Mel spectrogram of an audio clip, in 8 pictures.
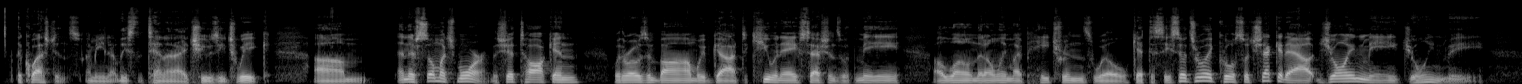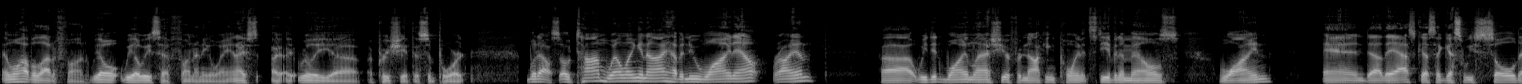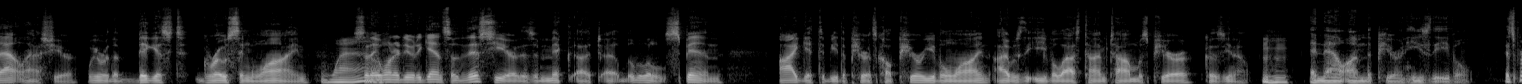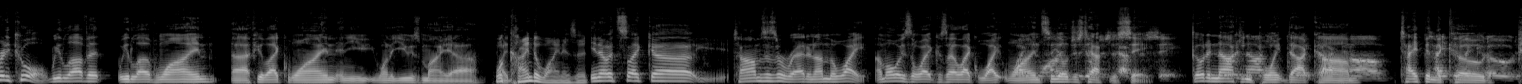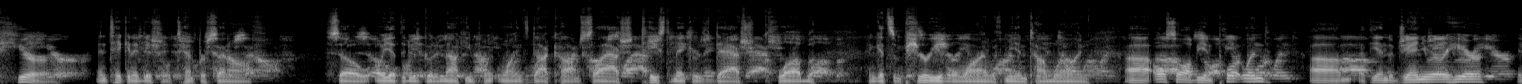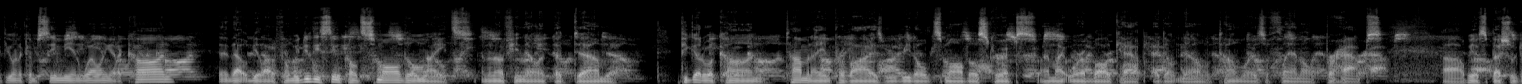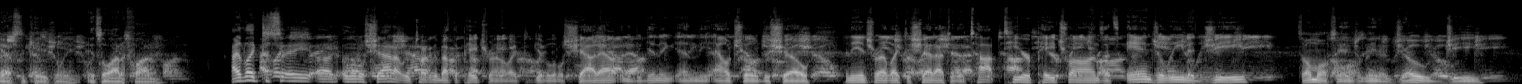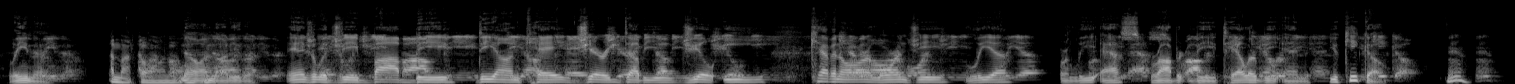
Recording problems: echo of what is said; strong; from 56 s on; 280 ms later, 6 dB below the speech

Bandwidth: 15 kHz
